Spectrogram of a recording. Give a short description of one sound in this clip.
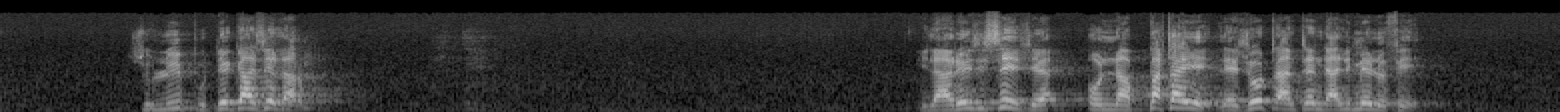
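A man speaks into a microphone in short, animated bursts.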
